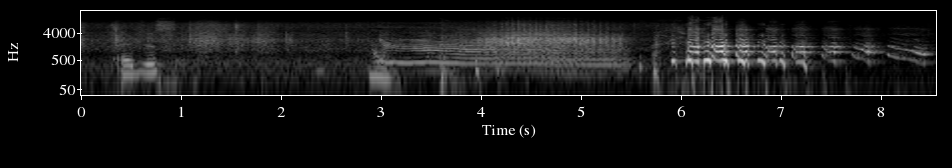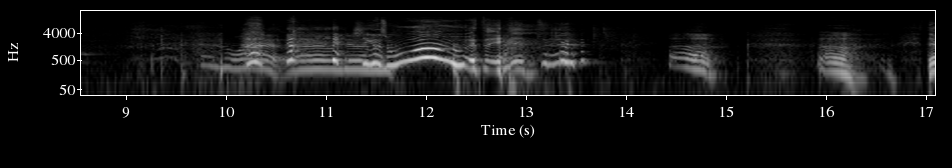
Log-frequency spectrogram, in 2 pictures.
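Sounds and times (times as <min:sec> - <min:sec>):
speech: 0:00.4 - 0:01.2, 0:02.9 - 0:03.3, 0:06.1 - 0:07.5, 0:09.8 - 0:13.6, 0:14.6 - 0:15.0, 0:16.0 - 0:16.4
long loud warbling growly fart: 0:02.9 - 0:05.7
laughter: 0:05.6 - 0:08.6, 0:09.8 - 0:13.7.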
